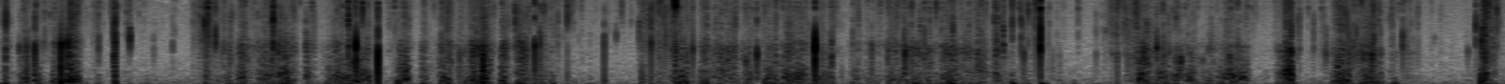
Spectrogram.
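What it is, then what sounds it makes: Silicone ear microphone scratched with a metal pick. A gloved hand scratches inside the hollow canal of a soft translucent silicone ear model, a binaural microphone cover, using a thin metal earpick. The result is a dense run of close, crackly scraping and crinkling with short sharp clicks, mostly low-mid in tone with occasional bright ticks.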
